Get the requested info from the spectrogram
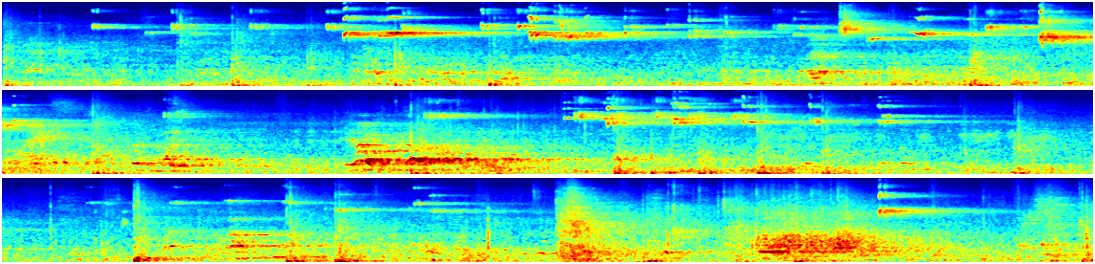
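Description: Indoor basketball game: a ball bouncing on a hardwood court, sneakers squeaking in short high chirps, and players' indistinct shouts, all echoing in a large gym hall.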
